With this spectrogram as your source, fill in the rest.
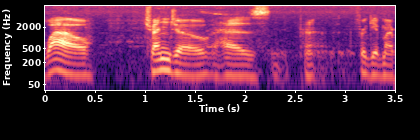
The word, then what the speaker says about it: Quanzhou: it's Quanzhou.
